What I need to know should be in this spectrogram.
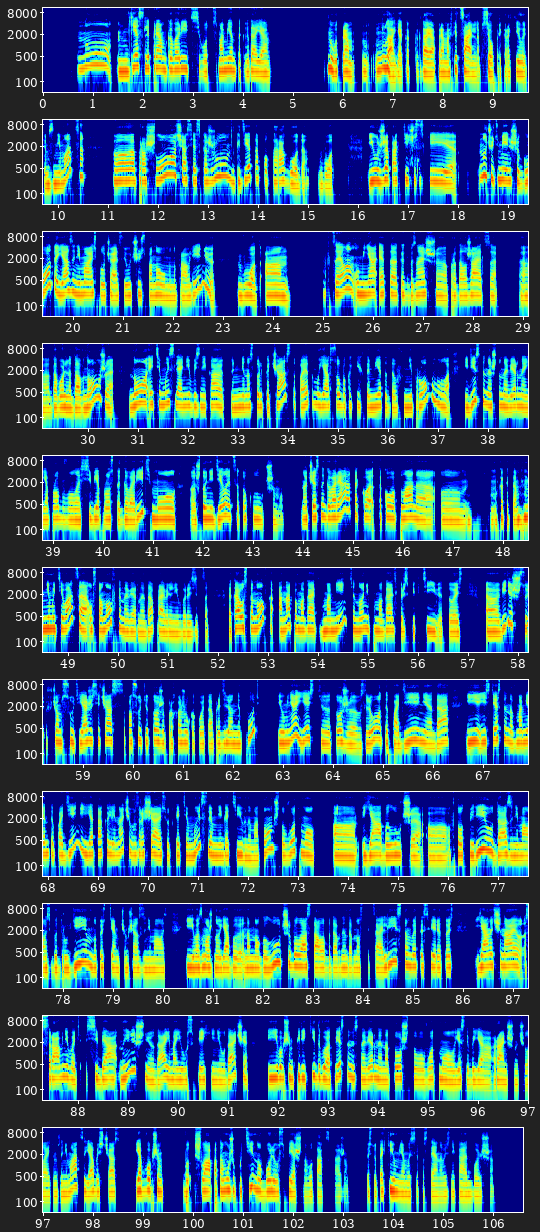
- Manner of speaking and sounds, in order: tapping; other background noise
- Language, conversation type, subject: Russian, advice, Как принять изменения и научиться видеть потерю как новую возможность для роста?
